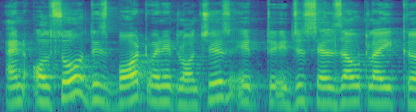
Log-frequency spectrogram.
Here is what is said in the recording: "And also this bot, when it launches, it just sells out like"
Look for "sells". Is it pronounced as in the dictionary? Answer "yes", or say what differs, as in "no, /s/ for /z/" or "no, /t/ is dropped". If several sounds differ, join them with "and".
yes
